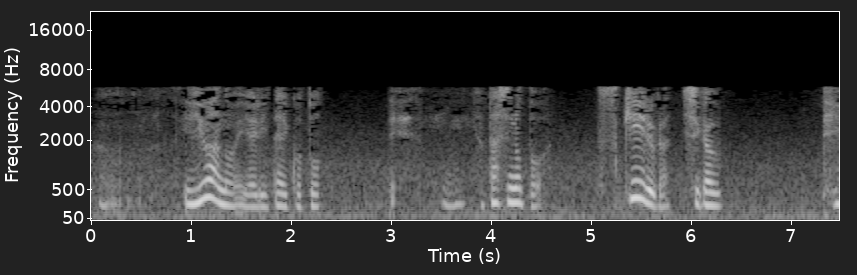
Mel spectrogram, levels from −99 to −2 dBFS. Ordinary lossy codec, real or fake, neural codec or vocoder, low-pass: MP3, 24 kbps; real; none; 7.2 kHz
